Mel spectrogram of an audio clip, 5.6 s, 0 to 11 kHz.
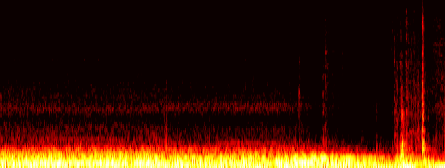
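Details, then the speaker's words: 2014 Ford F-150 with ongoing misfire, new intake tube just fitted, check engine light on: deep lumpy rumble that falters and dies after about five seconds, then clicks; runs rough and stalls almost immediately. "on nope almost immediately shuts off"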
